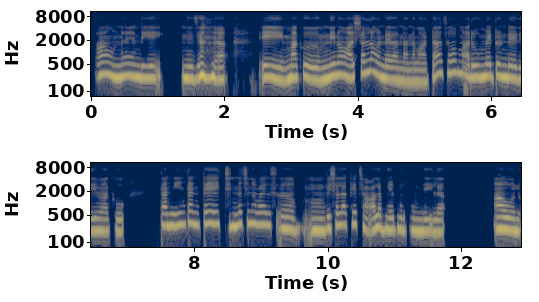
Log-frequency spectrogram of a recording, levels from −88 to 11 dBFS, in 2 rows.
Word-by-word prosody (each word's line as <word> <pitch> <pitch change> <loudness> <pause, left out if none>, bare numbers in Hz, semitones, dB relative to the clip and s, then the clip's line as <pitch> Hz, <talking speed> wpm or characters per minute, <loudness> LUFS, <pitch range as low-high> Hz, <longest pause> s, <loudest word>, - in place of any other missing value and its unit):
ఆ! - - +1 0.2
ఉన్నాయండి. 235 -1 +3 0.6
నిజంగా. 220 -1 +5 0.7
ఈ - - +2 0.3
మాకు 230 +1 +1 0.3
నేను 255 +2 +3
హాస్టల్‌లో 285 +8 -1
ఉండేదాన్ననమాట. 185 -5 -2 0.2
సో, 290 - -3 0.2
మా 275 - -4
రూమ్‌మేటుండేది 230 -3 +2
మాకు. 195 0 -5 0.6
తనేంటంటే 285 +2 -1 0.3
చిన్న 255 +1 +2
చిన్న 310 0 0
వయసు 285 -1 -3
ఆహ్, 215 -2 0 0.2
హ్మ్. 205 0 +3
విషయాలకే 280 +4 -2
చాలా 210 +3 +1
భయపడుతుంది 205 -2 -1
ఇలా. 185 0 -2 0.9
అవును. 210 -3 +4
230 Hz, 105 wpm, -22 LUFS, 205-265 Hz, 0.9 s, నిజంగా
